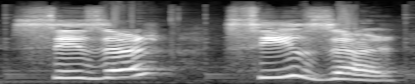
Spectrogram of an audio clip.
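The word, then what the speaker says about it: six heures: You can say 6 heures. Combined X and H will be Z.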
